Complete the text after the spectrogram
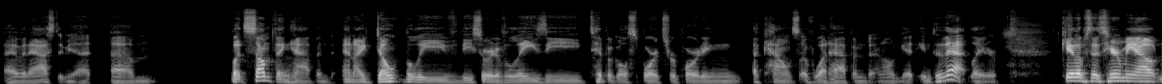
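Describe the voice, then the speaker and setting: Guy ranting about his hockey team on a stream, lowish voice, bright and punchy, dry close mic. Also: dry recording. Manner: opinionated, animated, thinks aloud with fillers and restarts. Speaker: hockey podcast host. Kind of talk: casual live-stream commentary answering chat.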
